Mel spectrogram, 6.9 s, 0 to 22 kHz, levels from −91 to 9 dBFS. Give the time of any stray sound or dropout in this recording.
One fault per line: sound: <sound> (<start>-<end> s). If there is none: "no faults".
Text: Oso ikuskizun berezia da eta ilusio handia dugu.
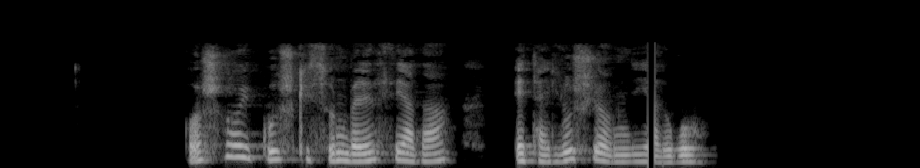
sound: dropout (4.9-4.9 s)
